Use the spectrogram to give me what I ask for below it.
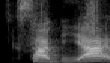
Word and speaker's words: sabiá: chamar a palavra Sabi eu tô dando a tônica na última sílaba no último pedacinho eu tenho aqui Sabiá Eu tenho um pássaro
